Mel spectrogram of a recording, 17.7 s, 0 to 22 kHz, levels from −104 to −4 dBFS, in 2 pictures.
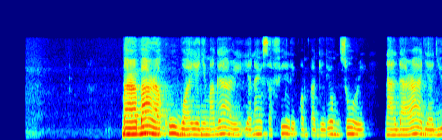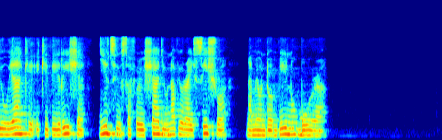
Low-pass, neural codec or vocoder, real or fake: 7.2 kHz; none; real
